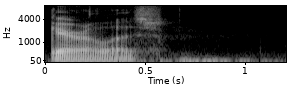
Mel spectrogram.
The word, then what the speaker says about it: garrulous: really an awful nuisance now the word garrulous is pronounced garrilous and it means excessively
